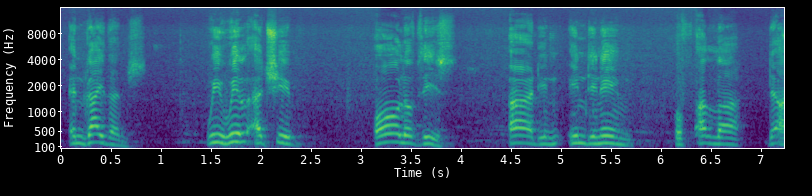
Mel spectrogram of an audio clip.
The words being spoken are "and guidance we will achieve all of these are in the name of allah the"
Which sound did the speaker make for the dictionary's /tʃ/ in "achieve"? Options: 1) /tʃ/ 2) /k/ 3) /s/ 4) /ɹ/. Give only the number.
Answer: 1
